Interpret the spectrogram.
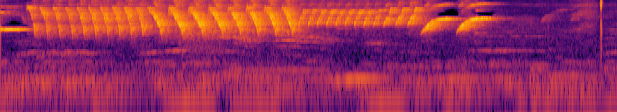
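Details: Canary in full song, a fast buzzy trill of rapidly repeated notes held for about three seconds, then two quick rising sweeps before stopping; faint low background hum.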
